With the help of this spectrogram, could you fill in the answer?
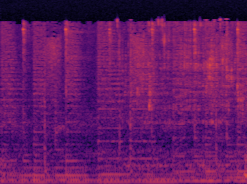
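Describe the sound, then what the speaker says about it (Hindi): Water is poured slowly into a dough kneading machine in a kitchen. The splashing and trickling stay steady and quiet for a few seconds, with faint machine hum underneath. "ये होने के बाद जो है वो इसमें हम पानी डालेंगे।"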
